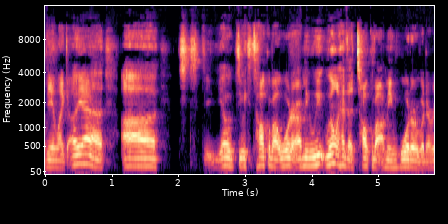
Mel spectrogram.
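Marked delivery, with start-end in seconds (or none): 0.3-3.8 put-on awkward flirty tone, tripping over words. Retelling a character's phone call: imitating flirtatious talk. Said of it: "getting a little flirtatious on the phone".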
